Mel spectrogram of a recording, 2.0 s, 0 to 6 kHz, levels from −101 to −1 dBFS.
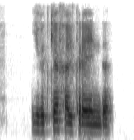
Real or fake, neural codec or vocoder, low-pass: real; none; 5.4 kHz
